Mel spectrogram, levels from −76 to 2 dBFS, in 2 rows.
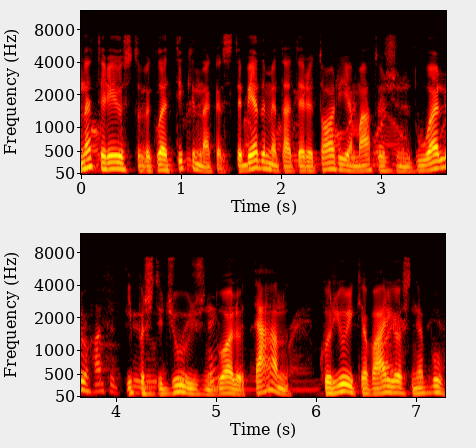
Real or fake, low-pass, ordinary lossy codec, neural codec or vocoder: real; 7.2 kHz; AAC, 64 kbps; none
